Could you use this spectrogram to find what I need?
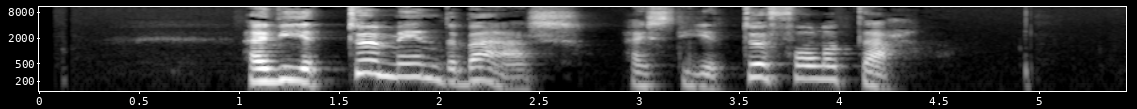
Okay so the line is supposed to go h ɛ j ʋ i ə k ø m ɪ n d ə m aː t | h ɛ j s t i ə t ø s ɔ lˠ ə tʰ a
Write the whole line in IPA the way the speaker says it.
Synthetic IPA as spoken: h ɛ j ʋ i ə t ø m ɪ n d ə b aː s | h ɛ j s t i ə t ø f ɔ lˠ ə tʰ a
